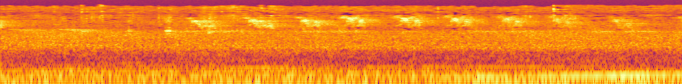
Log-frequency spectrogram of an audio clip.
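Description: A small bird chirping over and over, short high falling notes about two a second, over a steady low outdoor hum.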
